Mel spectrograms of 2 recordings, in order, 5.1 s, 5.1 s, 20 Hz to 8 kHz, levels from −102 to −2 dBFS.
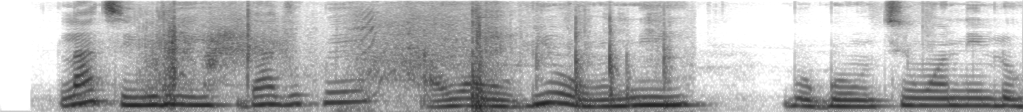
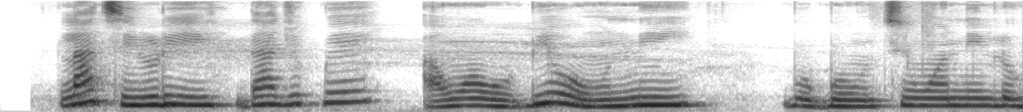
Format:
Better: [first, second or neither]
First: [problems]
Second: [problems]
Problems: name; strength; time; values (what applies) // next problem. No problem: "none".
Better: second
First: background sound (Squeak); 9 dB below the speech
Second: none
